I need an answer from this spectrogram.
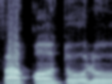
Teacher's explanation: এই 5টা হরফে যদি জজম হয় তাহলে কলকলা করতে হয়। কফের মধ্যে জজম আসছে, এজন্য আমাদেরকে কলকলা করতে হবে।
